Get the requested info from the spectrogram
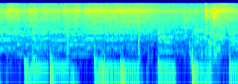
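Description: Ground spinach paste going into hot oily onion-tomato masala in a kadai, sizzling as it fries and stirred with a wooden spatula.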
